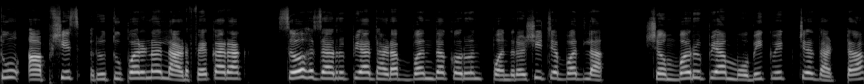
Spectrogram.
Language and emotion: Goan Konkani, neutral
